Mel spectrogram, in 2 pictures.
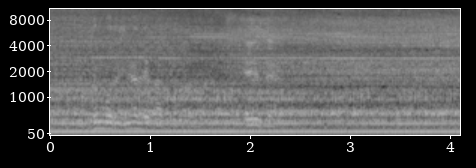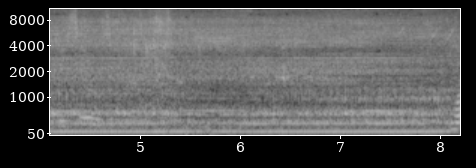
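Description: JCB backhoe loader's diesel engine running steadily at a constant speed, a low even hum, with faint voices in the background.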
